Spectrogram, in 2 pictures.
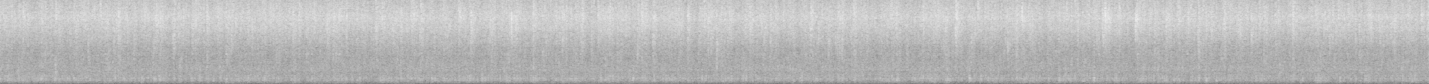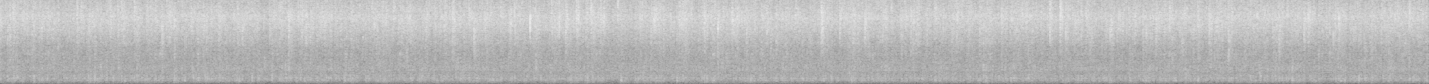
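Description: Steady rain falling on tree leaves and garden foliage: an even, unbroken hiss of countless drops that neither builds nor fades.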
